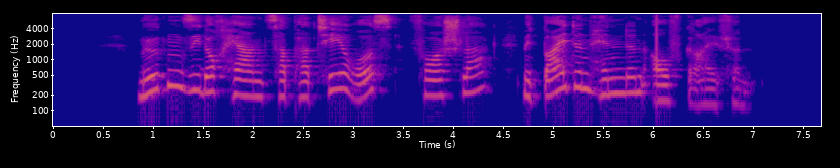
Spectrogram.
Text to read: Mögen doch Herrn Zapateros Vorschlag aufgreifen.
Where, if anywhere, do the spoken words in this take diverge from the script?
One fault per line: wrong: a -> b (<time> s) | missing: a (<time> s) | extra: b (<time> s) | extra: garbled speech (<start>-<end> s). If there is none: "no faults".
extra: sie (1.3 s)
extra: mit beiden Händen (4.7 s)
